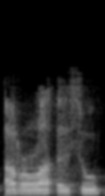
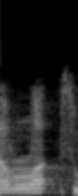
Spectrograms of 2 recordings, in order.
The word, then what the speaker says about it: الرأس: والهمزة ساكنة لا تحتاج إلى قلقلة، أي لا تقول الرأس فإنه خطأ، صوابه واشتعل الرأس شيبا.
